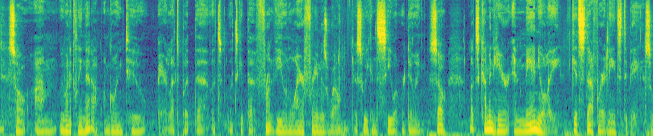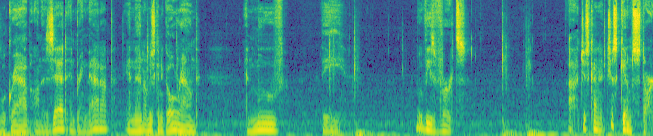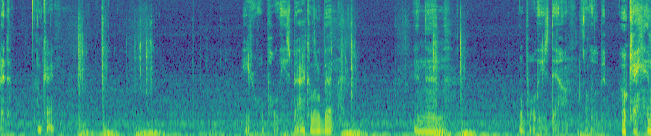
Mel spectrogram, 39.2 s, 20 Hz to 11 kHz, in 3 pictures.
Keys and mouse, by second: 6.7 KP_1, 12.9 g, 16.0 g, 19.6 g, 22.2-22.8 middle drag, 22.2-22.8 right drag, 23.1 g, 26.9 middle click, 26.9 right click, 27.7 g, 28.8 g, 30.5 shift+middle click, 30.5 shift+right click, 31.9 shift+right click, 32.9 g, 34.8 g.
